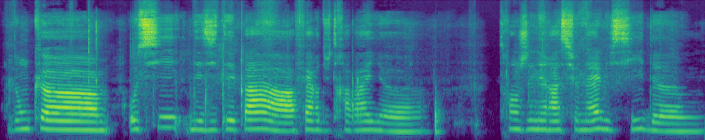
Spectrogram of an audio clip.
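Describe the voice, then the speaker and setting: This soft-spoken woman talks at a very slow pace. Her medium pitch stays monotone and flat. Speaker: tarot and energy reader. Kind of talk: spiritual guidance reading. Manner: soft-spoken, slow; hesitant, many fillers.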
